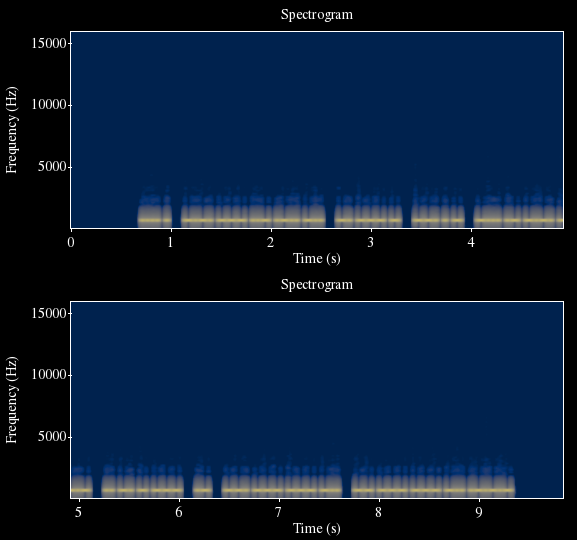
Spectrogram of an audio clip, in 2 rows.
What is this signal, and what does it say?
Morse code, heard as a keyed tone, about 50 wpm, 700 Hz. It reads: HE COULD NOT GET BACK INTO A GOOD MOOD.
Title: Sentences from Top 1100 Words 50wpm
